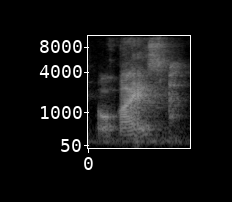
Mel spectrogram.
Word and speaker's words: Weesp: No, let me tell you that there is a little place, a little outside of Amsterdam, called I think, correct my pronunciation here, Weesp.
